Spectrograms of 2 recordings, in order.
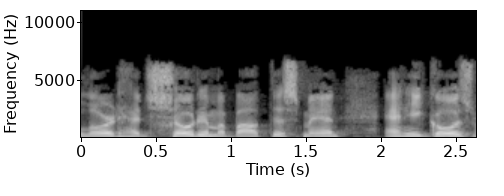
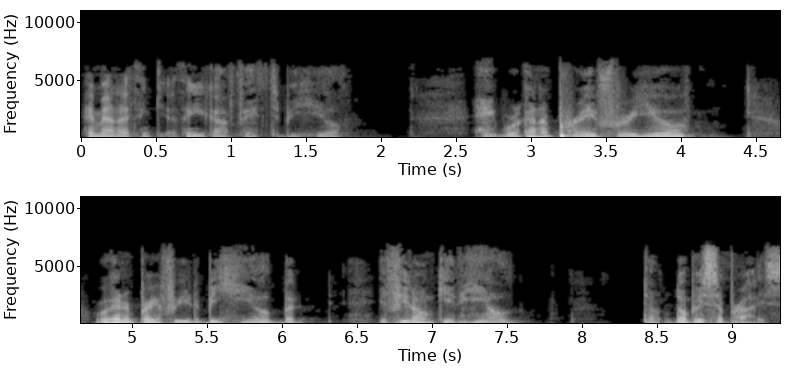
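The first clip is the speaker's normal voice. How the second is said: hushed, soft half-whisper, close to the ear; 6 dB quieter than usual. Acting out a timid apostle praying quietly for healing: mock half-whisper. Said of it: "he didn't go over and whisper in the guy's ear".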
